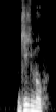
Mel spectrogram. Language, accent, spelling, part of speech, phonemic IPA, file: French, France, guillemot, noun, /ɡij.mo/, LL-Q150 (fra)-guillemot.wav
- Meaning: guillemot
